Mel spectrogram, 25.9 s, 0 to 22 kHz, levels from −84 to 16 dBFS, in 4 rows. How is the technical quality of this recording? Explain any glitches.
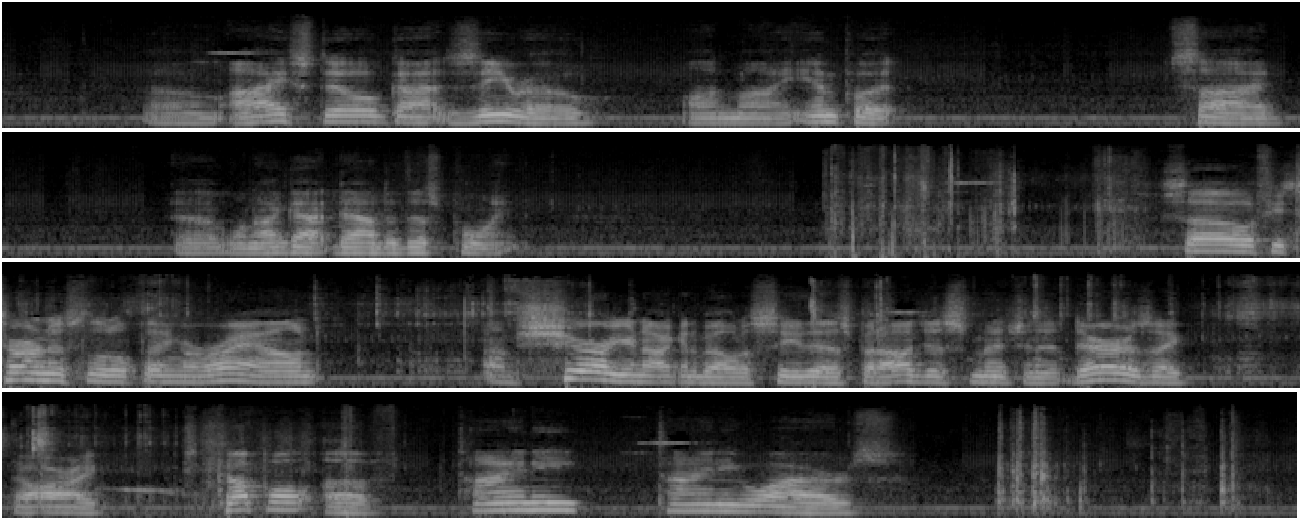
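The recording carries one persistent fault. Computer activity noise runs throughout: a faint buzz pulsing around 70 times a second, roughly 35 dB below the sound, caused by processor or graphics load disturbing the shared audio ground.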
